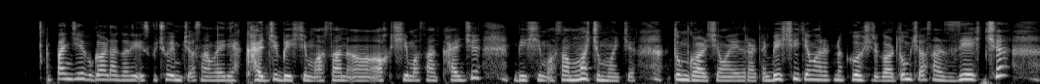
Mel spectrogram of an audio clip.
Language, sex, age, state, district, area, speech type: Kashmiri, female, 30-45, Jammu and Kashmir, Baramulla, rural, spontaneous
